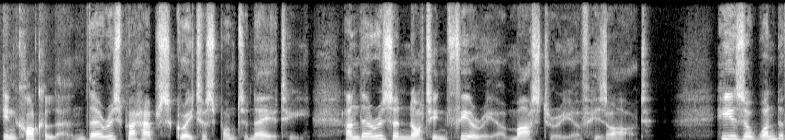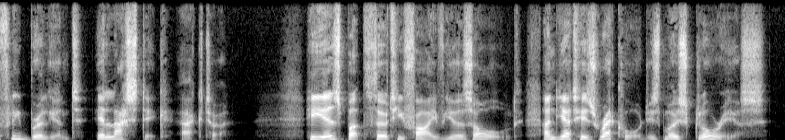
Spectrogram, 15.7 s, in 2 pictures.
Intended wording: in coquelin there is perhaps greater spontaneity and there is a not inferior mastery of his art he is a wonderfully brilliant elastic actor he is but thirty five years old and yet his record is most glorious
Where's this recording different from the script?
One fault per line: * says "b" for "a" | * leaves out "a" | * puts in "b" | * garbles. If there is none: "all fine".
all fine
